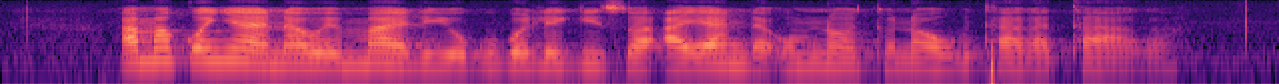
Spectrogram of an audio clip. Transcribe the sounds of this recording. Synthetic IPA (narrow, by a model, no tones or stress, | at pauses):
amak̬ɔɲanawɛmalijok̬uɓɔlek̬iswaʔajandʱaʔum̩nɔtʰɔnawoɓutʰak̬atʰaːk̬a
